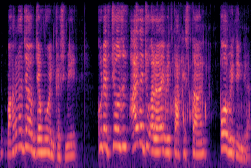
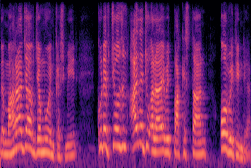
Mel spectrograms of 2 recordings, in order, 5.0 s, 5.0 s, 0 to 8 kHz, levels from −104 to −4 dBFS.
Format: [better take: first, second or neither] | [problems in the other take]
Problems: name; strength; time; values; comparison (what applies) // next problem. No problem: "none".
second | noise reduction (neural mask model DeepFilterNet 3)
